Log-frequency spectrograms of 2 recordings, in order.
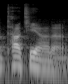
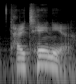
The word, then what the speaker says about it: Titania: a woman or uh Tatiana is a woman I guess guess or titiana Tatiana I don't know uh Titania that's what they call her Titania I was thinking about the Russian pronunciation uh okay last one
